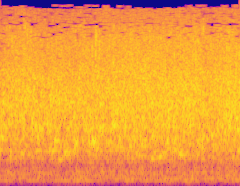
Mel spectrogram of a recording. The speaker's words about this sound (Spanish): El líquido matabichitos caía en abundancia.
